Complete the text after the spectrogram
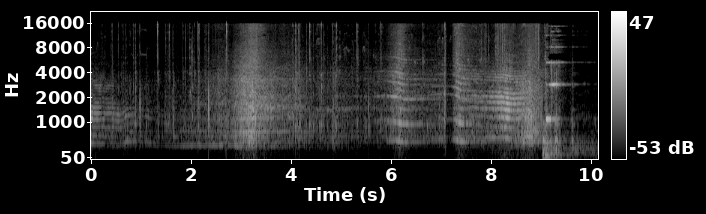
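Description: A ratchet wrench clicks as a nut is turned.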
